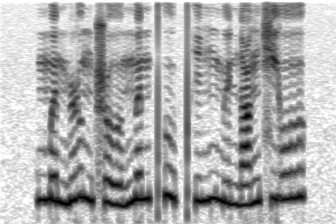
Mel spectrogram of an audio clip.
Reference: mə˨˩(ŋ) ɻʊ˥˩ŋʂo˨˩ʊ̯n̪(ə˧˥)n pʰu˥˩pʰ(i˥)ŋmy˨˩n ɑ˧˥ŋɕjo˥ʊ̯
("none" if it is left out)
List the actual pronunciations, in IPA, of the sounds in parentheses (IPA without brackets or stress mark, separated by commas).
n, ə˥, i˧˥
